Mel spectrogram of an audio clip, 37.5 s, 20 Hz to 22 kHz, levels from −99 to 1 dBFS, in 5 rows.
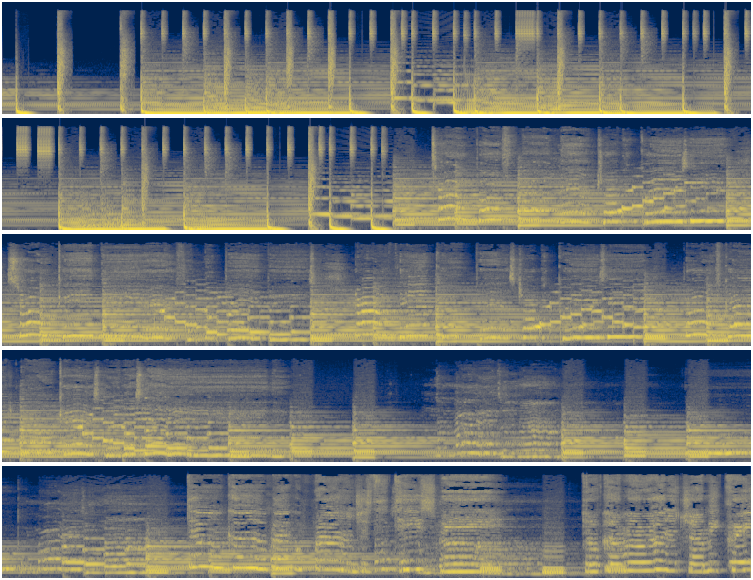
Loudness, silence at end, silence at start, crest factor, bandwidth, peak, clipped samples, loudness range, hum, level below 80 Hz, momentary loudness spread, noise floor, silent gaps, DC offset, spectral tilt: -13 LUFS; 0 s; 0 s; 10 dB; 16.5 kHz; 0 dBFS; under 0.1%; 6 LU; none; -14 dBFS; 8 LU; -33 dBFS; none; under 0.1%; -5.5 dB/octave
